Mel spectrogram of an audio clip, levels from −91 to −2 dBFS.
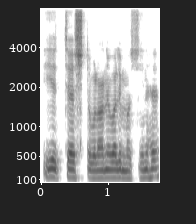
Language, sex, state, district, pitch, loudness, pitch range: Hindi, male, Uttar Pradesh, Budaun, 135 Hz, -36 LUFS, 130-140 Hz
